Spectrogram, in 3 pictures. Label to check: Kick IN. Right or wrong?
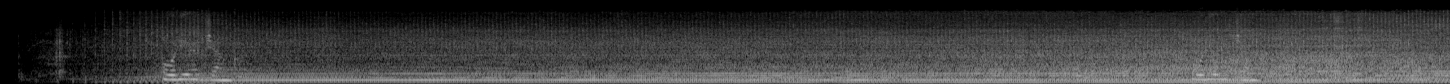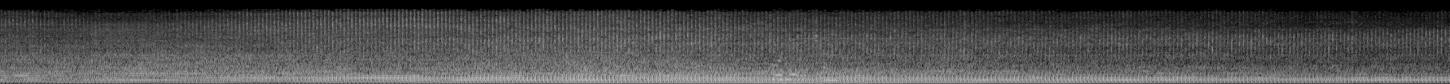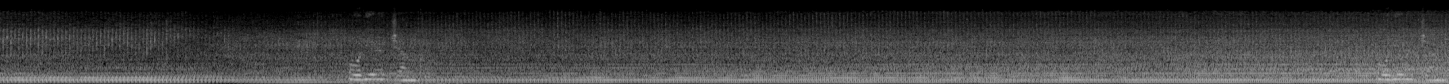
Wrong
